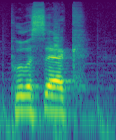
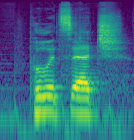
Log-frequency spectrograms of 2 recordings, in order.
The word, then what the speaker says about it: Pulisic: Now the pronunciation of this name could be Pulisic, Pulisic, different pronunciations, but in America they seem to say Christian Pulisic.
